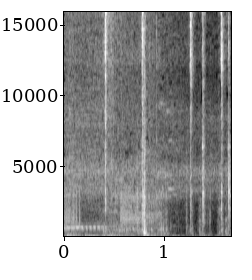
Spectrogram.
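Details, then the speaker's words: Jaguar XJ6 Series 3 bought as parts car, ignition on, no fuel pump heard; power window test: front window motor gives brief steady hum then clicks and stops, rear windows not working; front window operates normally. "That rear is not going. Front's going."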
